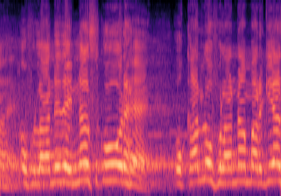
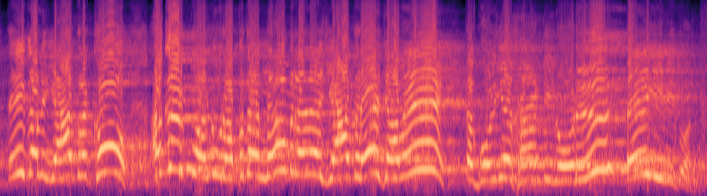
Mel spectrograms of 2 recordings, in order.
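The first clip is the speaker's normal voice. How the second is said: fervent preaching; 5 semitones higher, 6 dB louder than usual. Acted. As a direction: drive the lesson home to the congregation. Preaching at full force.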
